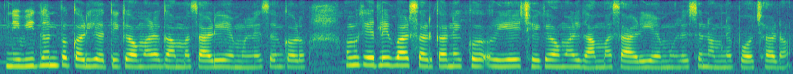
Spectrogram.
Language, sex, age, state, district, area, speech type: Gujarati, female, 18-30, Gujarat, Narmada, rural, spontaneous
